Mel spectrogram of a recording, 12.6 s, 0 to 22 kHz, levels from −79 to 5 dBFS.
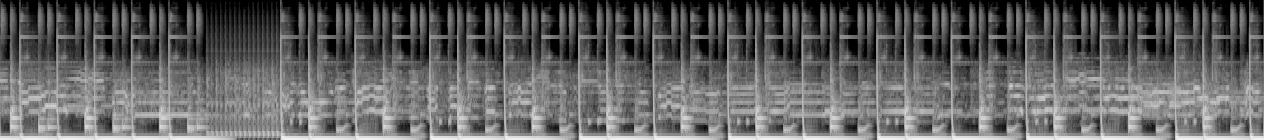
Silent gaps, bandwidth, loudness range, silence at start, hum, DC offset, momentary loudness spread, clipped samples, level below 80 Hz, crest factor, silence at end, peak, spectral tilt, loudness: none; 17 kHz; 1 LU; 0 s; none; under 0.1%; 5 LU; 1%; -6 dBFS; 6 dB; 0 s; 0 dBFS; -5 dB/octave; -8 LUFS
